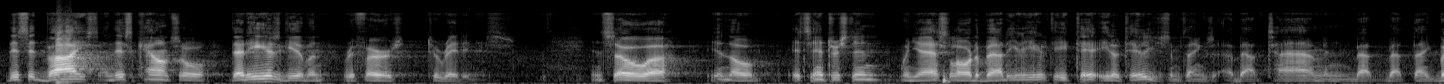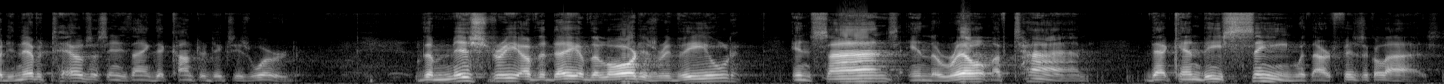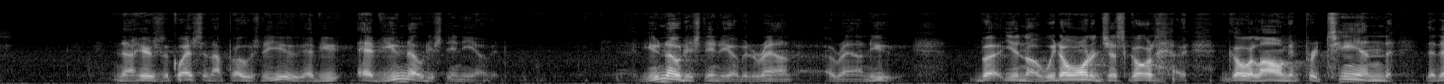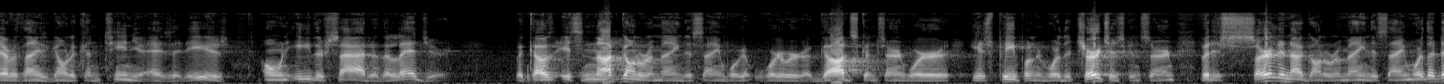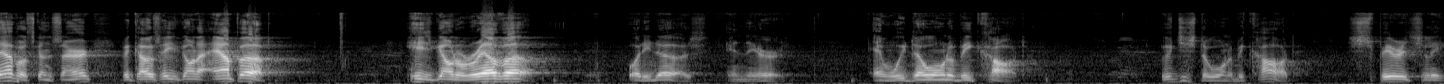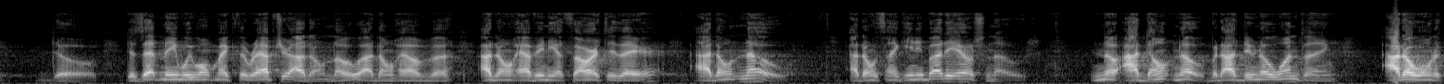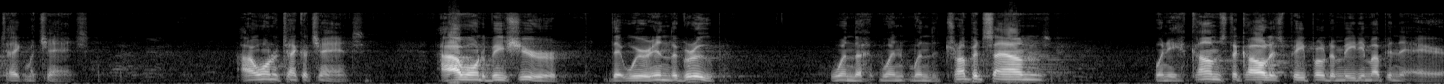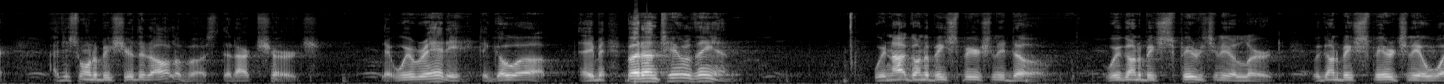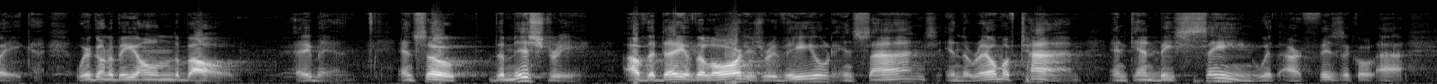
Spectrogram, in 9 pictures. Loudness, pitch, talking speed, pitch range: -18 LUFS, 115 Hz, 165 wpm, 100-140 Hz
